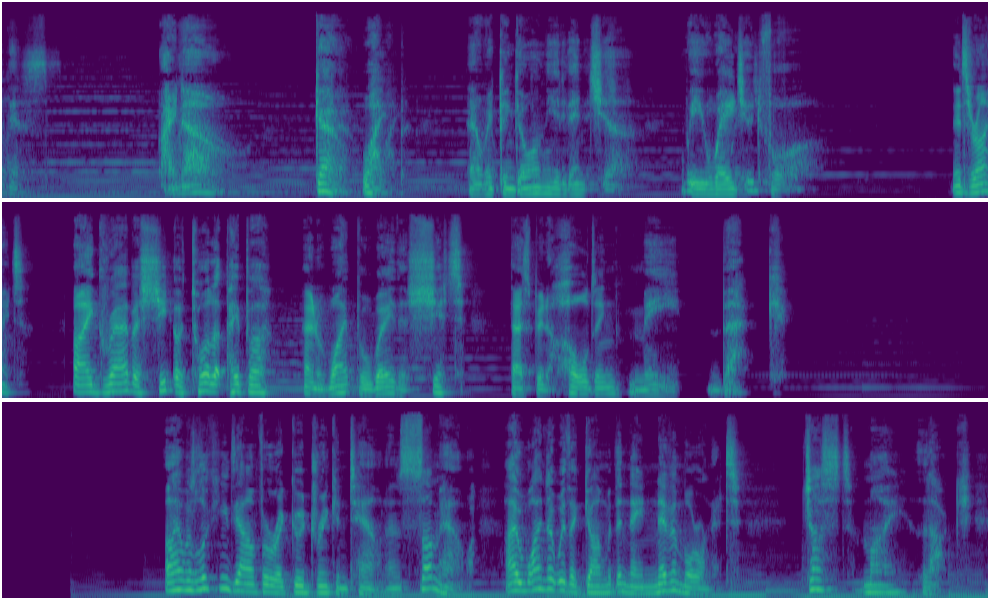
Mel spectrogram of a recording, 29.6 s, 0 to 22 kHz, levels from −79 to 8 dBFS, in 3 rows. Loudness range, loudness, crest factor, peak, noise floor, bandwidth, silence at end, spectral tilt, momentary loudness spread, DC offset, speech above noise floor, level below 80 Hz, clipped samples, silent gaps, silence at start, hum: 7 LU; -26 LUFS; 22 dB; -6 dBFS; -69 dBFS; 17 kHz; 0 s; -4 dB/octave; 15 LU; under 0.1%; 42 dB; -52 dBFS; under 0.1%; 19.75-20.41 s; 0 s; none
